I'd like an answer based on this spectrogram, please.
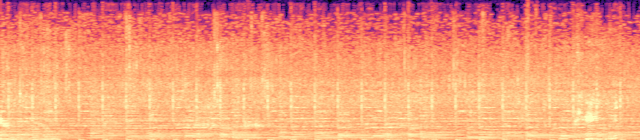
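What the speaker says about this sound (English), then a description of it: "Oh yeah, it's getting heavier now. That rain's getting heavier now." Heavy rain pours down during a summer flood storm, a steady dense hiss running unbroken throughout, overlaid with sustained tonal sounds and some low thumps.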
